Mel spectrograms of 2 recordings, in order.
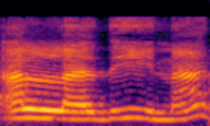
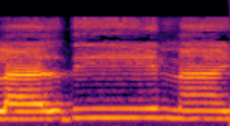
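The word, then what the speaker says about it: الذين: Ya, kan tidak mungkin membacanya ladzina yu'minu, itu tidak mungkin. Makanya itulah gunanya hamzah wasol. Alladzina yu'minu. Ya, itu dia.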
